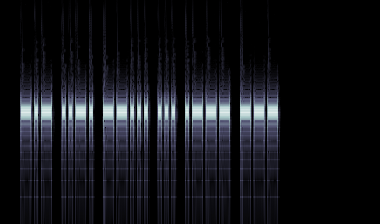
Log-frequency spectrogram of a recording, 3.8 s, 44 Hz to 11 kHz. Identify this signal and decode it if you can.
Morse code, heard as a keyed tone, about 44 wpm, 700 Hz. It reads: KF7SJO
